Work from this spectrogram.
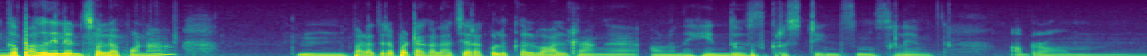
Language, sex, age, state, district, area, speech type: Tamil, female, 45-60, Tamil Nadu, Thanjavur, rural, spontaneous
